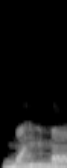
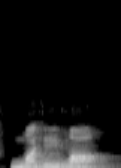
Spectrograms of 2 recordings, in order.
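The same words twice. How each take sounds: First: Said in the usual way. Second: Mahima stretched very slowly, syllable by syllable; teacher slowly spelling out Mahima; slowly drawn out example. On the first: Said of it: "same word repeated at usual pace". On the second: Shown as a demonstration. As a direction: draw out Mahima slowly so students catch each sound. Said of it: "teacher drawing out an example word".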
